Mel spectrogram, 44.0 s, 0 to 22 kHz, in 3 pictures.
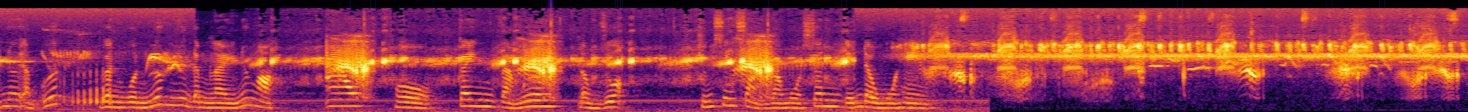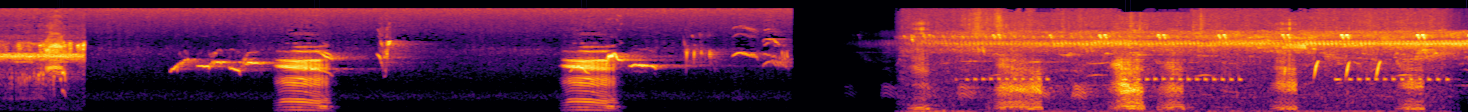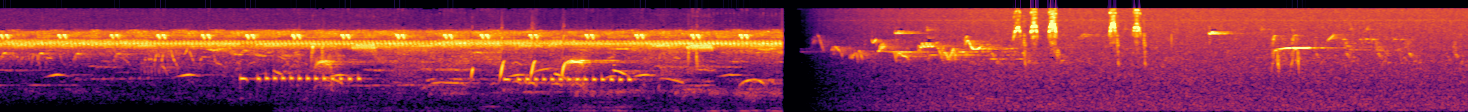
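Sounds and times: frogs croaking: 0:00.0 - 0:15.6, 0:23.5 - 0:37.2, 0:38.0 - 0:42.8
bird chirps: 0:00.3 - 0:02.0, 0:23.8 - 0:40.8
high insect trill: 0:00.4 - 0:11.8, 0:23.7 - 0:37.2, 0:39.4 - 0:40.8
cow mooing: 0:02.6 - 0:09.9.

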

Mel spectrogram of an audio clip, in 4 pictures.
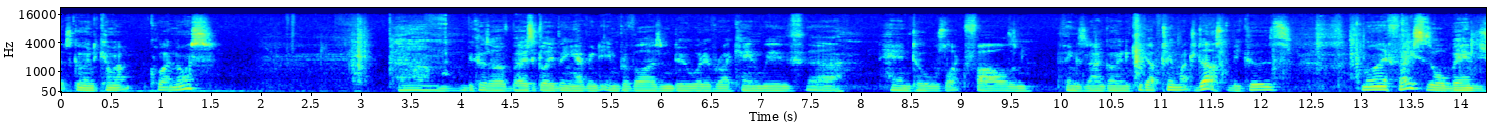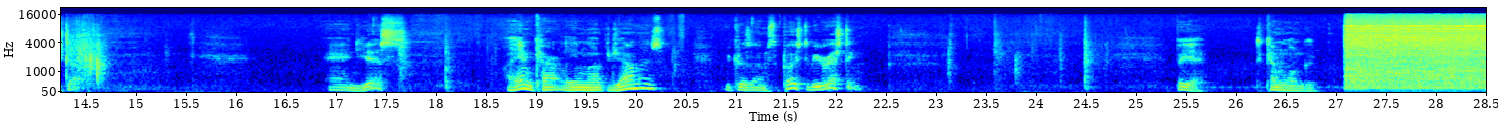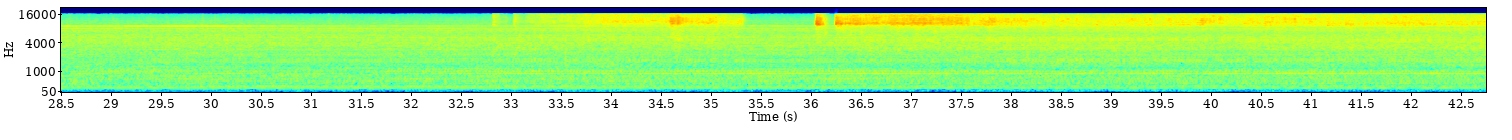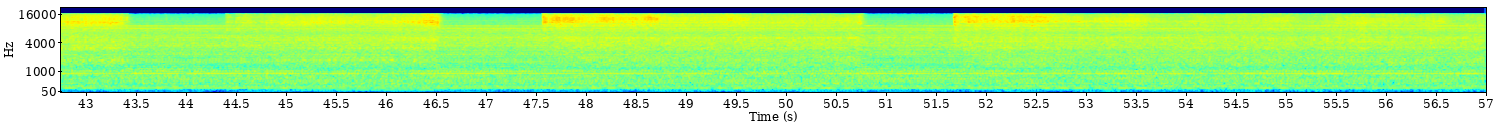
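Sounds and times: belt grinder motor hum: 0:27.1 - 0:57.0.

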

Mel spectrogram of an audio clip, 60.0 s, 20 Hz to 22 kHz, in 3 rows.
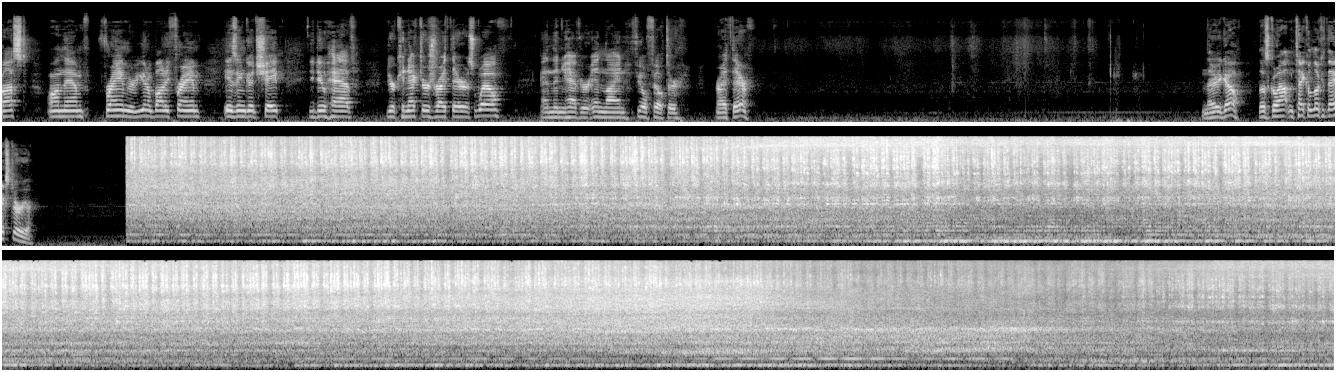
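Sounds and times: car engine idling: 0:21.8 - 0:59.9.

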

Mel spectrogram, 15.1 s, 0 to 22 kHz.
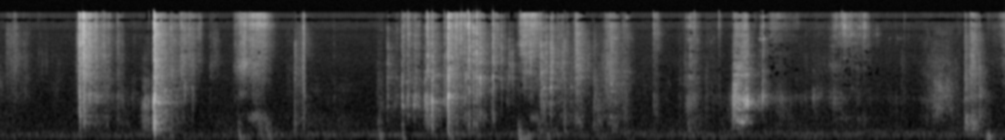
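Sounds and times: packaging crinkle: 0:06.1 - 0:08.9.

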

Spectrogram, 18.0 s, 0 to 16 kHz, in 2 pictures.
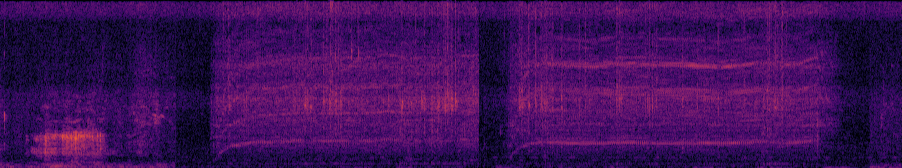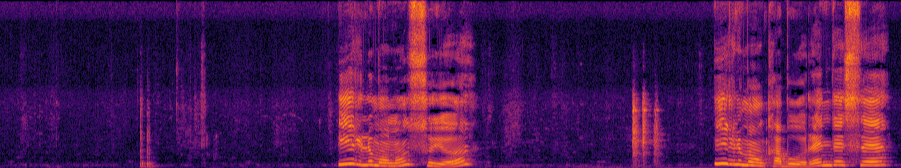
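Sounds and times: electric hand mixer whining: 0:02.2 - 0:08.4.

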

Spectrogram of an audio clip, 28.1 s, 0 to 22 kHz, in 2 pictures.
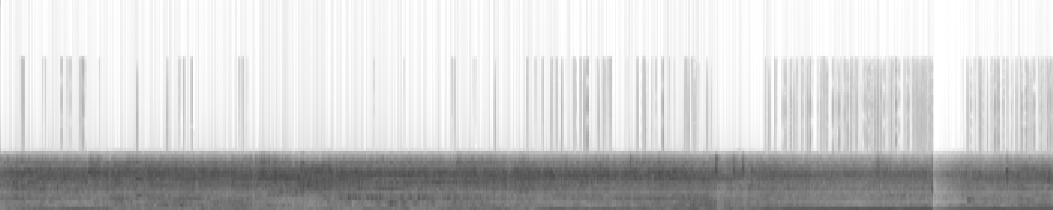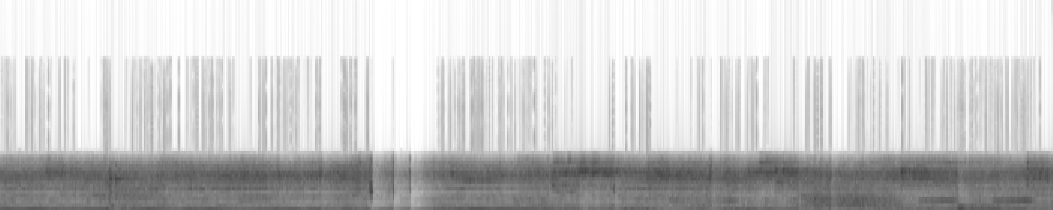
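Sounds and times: motor humming: 0:26.0 - 0:28.0.

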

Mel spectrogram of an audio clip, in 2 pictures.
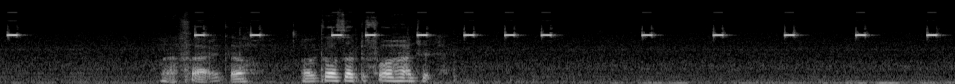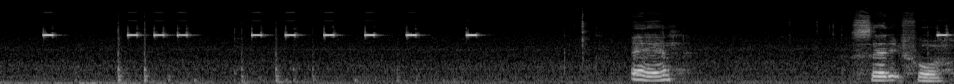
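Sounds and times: short high beeps: 0:10.8 - 0:14.4.

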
